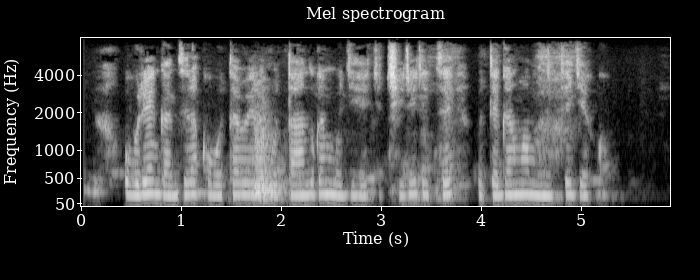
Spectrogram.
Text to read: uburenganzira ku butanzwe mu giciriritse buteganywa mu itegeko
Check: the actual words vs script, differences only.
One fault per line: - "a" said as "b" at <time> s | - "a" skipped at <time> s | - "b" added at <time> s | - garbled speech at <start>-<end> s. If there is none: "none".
- "butabera" added at 1.4 s
- "gihe" added at 2.7 s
